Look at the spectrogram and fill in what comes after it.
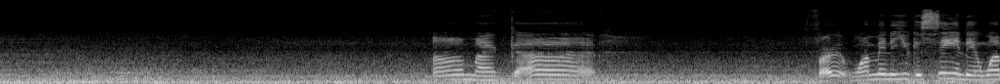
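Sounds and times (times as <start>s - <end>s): tyre and wind noise in car: 0.0s - 4.4s, 5.9s - 8.2s.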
